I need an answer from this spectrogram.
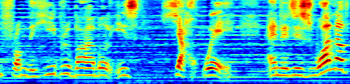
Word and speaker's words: Yahweh: of god in judaism jehovah is therefore a modern mispronunciation of the hebrew name yahweh which comes from the consonants of that name with the vowels of the word adonai which means lord and the jews substituted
